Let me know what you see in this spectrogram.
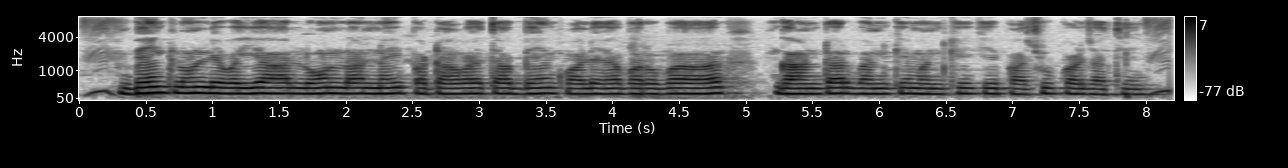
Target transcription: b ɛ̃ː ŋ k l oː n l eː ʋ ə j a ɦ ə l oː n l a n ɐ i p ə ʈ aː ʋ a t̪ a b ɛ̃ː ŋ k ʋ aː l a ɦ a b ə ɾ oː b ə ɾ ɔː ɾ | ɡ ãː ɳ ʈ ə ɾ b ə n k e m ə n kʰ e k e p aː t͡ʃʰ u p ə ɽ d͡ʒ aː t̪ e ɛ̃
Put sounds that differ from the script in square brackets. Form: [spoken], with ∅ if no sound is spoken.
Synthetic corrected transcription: b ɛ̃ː ŋ k l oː n l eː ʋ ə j a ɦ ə l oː n l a n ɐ i p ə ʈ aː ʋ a t̪ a b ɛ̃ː ŋ k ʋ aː l [e] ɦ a b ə ɾ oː b ə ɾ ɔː ɾ | ɡ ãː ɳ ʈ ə ɾ b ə n k e m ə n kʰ e k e p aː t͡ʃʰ u p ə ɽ d͡ʒ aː t̪ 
